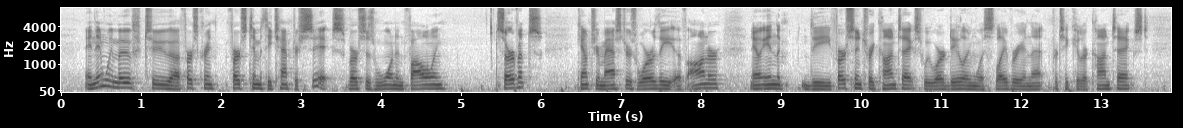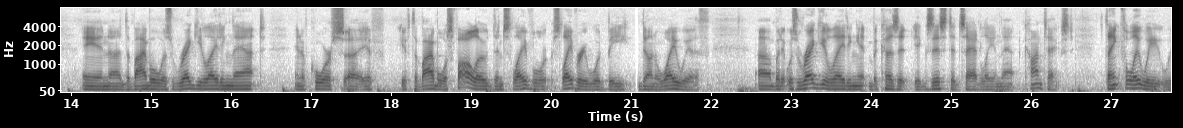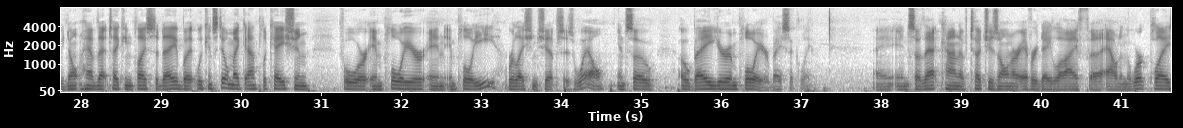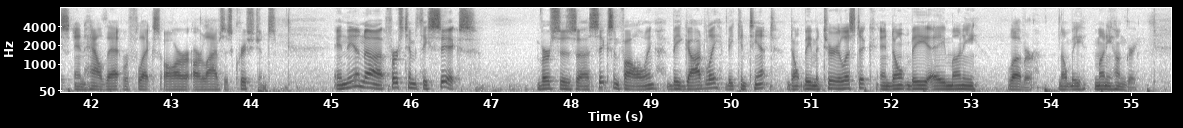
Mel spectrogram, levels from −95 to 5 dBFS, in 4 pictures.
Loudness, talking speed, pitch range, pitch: -30 LUFS, 170 wpm, 105-125 Hz, 115 Hz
